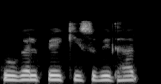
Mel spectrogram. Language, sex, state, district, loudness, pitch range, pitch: Hindi, female, Bihar, Jamui, -19 LUFS, 200-210 Hz, 205 Hz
